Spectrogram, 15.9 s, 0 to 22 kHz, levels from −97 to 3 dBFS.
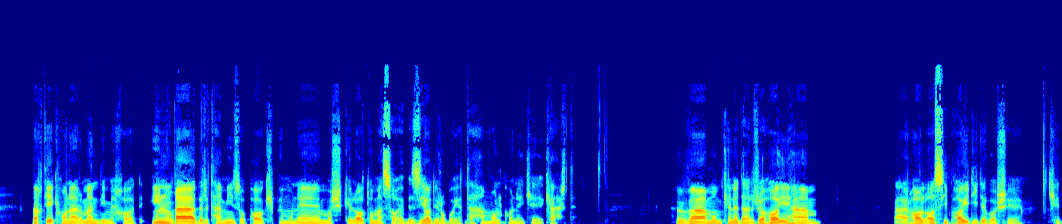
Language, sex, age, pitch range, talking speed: Persian, male, 50-69, 120-145 Hz, 115 wpm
